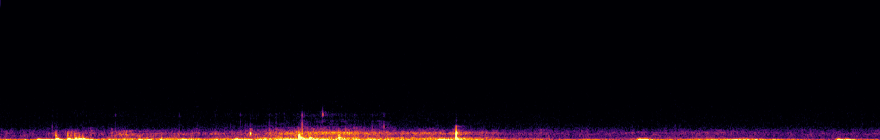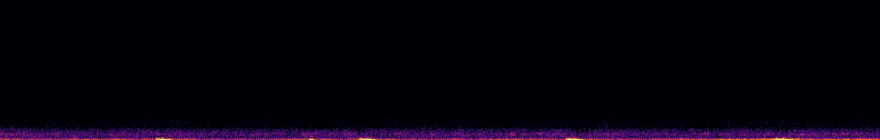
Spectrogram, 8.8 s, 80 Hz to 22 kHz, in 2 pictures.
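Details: 35-year-old male's own heartbeat recorded at the mitral (bicuspid) area on waking in the morning: handling noise at the start, then a regular soft beat at about 60 a minute; normal heart sounds.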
